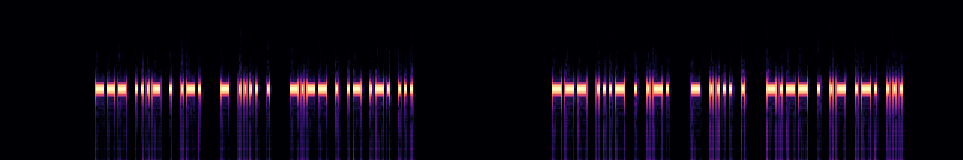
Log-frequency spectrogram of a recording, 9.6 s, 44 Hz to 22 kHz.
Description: Morse code, heard as a keyed tone, about 34 wpm, 700 Hz. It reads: OVER THE YEARS OVER THE YEARS
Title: Speed-Racing - Sets of 3 Words 28wpm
